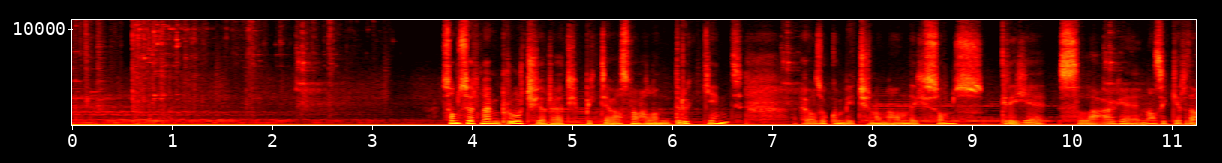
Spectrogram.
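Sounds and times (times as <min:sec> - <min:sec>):
crystal glass shattering on a hard floor: 0:00.0 - 0:03.2
speech: 0:03.7 - 0:11.2.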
